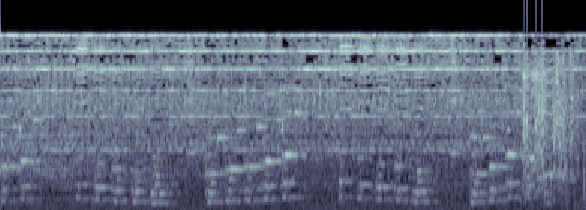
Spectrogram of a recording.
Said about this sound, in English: That school bell's giving me a headache.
